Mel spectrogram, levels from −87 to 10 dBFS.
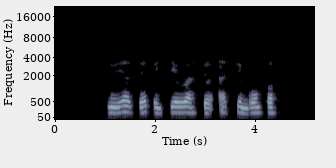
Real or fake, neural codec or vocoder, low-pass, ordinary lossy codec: real; none; 3.6 kHz; AAC, 32 kbps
